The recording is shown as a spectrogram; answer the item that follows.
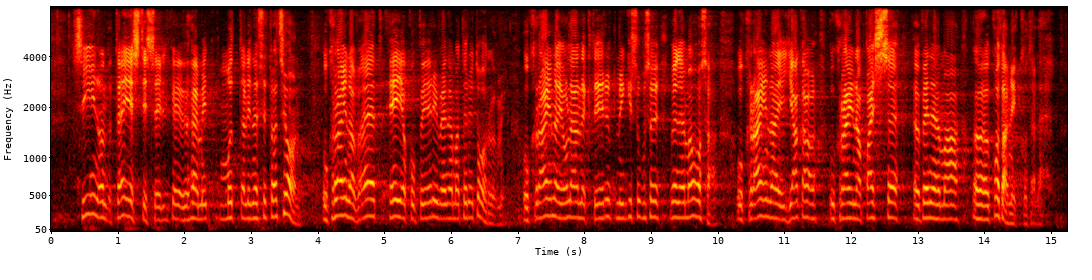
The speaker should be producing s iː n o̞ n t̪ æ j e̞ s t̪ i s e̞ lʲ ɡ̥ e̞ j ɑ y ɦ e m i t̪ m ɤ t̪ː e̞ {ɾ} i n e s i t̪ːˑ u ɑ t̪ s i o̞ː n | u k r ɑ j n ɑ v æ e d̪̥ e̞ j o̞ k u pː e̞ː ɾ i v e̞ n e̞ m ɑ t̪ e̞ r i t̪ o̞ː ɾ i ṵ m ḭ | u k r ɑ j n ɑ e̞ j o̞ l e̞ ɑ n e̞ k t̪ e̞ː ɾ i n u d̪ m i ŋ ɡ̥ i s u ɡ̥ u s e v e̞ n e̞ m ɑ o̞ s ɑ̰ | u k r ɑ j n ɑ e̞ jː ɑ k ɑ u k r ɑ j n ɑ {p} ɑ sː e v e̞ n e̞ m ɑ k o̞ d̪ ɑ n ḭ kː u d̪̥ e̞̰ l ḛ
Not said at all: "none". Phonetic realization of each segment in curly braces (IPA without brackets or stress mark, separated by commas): l, p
